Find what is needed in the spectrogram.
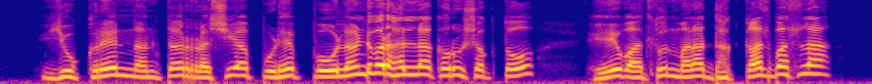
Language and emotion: Marathi, surprised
